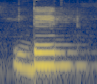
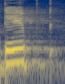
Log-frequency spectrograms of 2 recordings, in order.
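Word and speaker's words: debt: भी साइलेंट होता है फॉर एग्जांपल डेट यहां पर हम इसका प्रोनंसिएशन डेप्ट ऐसा नहीं करते डेट इस बी का प्रोनंसिएशन नहीं होता है डाउट यहां पर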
